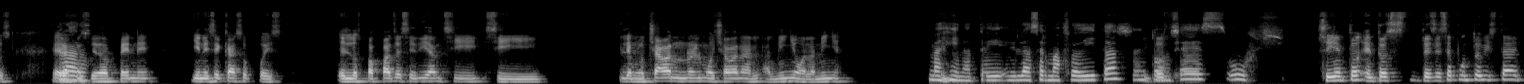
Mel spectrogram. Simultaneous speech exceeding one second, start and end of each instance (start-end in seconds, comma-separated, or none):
none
